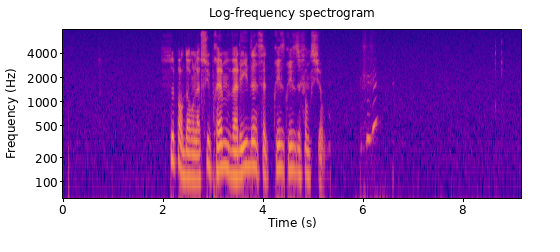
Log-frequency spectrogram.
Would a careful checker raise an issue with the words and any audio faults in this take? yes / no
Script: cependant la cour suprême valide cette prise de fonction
yes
